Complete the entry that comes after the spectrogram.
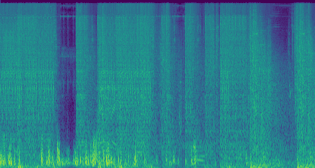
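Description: Rapid bursts of automatic gunfire rattle loudly and continuously, broken by a few short pauses, with game-like shots stacking close together.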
